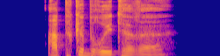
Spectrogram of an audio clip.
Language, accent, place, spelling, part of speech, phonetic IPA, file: German, Germany, Berlin, abgebrühtere, adjective, [ˈapɡəˌbʁyːtəʁə], De-abgebrühtere.ogg
- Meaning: inflection of abgebrüht: 1. strong/mixed nominative/accusative feminine singular comparative degree 2. strong nominative/accusative plural comparative degree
